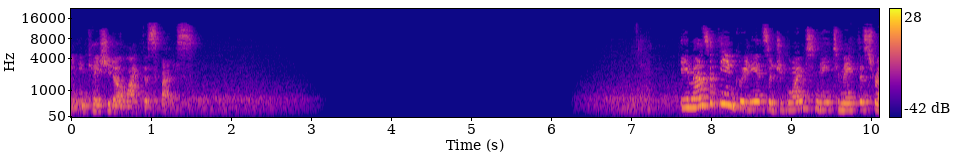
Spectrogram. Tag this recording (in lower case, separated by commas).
speech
